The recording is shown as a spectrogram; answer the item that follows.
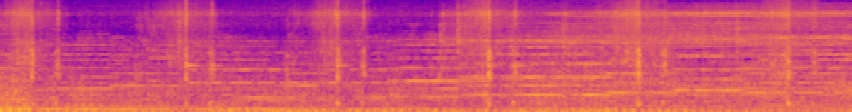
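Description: Background music plays over a hydraulic ram pump running in a stream: water gushing from its waste valves, with sharp knocks about every second and a half.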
